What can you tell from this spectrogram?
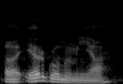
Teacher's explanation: And in the analysis, they are typically left unfooted. So in this odd-syllabled word, ergonomia, you don't get any stress on the final syllable.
